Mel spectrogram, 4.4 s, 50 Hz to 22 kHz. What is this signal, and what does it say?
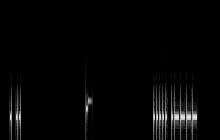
Morse code, heard as a keyed tone, about 39 wpm, 700 Hz. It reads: EI 51
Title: Two Challenging Letter-Number Combinations 40wpm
